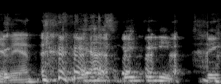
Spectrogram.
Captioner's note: laughs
